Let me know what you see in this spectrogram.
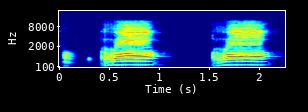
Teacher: জিব্বার আগার পিঠ উপরে তালুর সাথে লাগিয়ে এক আলিফ টান হবে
